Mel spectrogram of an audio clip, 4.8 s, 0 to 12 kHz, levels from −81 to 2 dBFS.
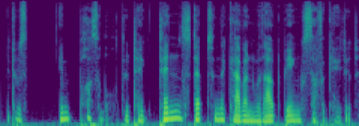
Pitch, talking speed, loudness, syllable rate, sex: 105 Hz, 165 wpm, -22 LUFS, 5.1 syllables/s, male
